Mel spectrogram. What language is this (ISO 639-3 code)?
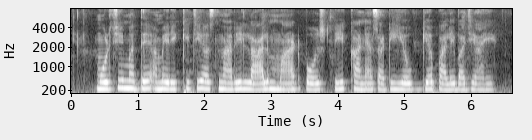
mar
